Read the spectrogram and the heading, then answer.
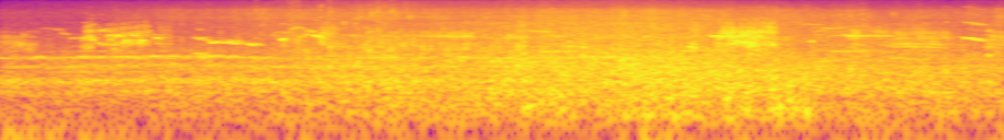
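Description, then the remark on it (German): Albatrosses call intermittently at a nesting colony on Tairoa Head, a dozen sitting on their nests while others waddle through bushy grass; scattered cries rise over a steady, breezy rush of wind and surf that fills the background throughout. “Ein Dutzend Tiere sitzt auf ihren Nestern, andere tapsen durch das buschige Gras.”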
